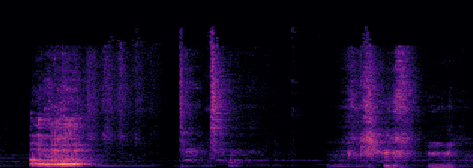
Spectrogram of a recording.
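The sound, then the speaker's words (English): A loud, throaty burp from a person, short and low, followed by a few moments of quiet and then people talking. “He burps when people talk about him.”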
